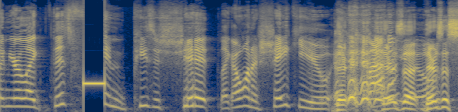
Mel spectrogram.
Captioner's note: beep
